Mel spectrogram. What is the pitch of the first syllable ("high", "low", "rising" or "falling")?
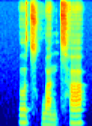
falling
